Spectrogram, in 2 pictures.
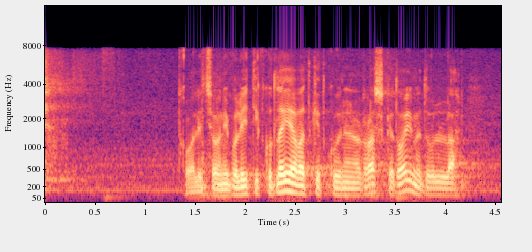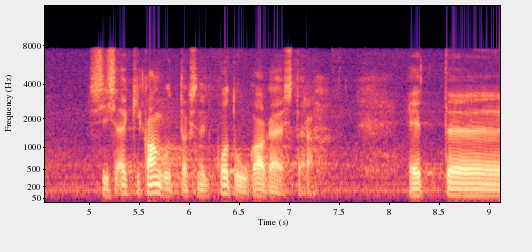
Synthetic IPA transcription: ko̞ɑ̰lit̪sio̞ːnʲipo̞liːt̪ːˑikːˑud̪̥le̞jːɑvɑd̪̥̚kiet̪kujned̪o̞nrɑske̞t̪o̞jme̞t̪ulːɑ | siːsæ̰kːˑikɑŋɡ̥ut̪ːˑɑksne̞ld̪̥̚ko̞d̪̥ukɑkæ̰ḛst̪æ̰ɾɑ̰ | e̞t̪ː

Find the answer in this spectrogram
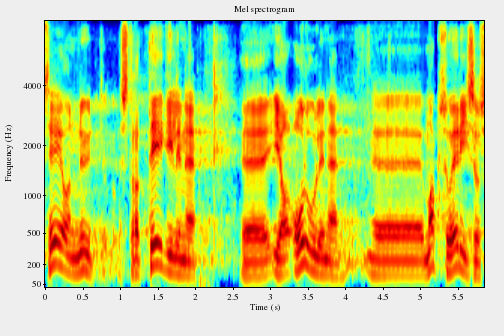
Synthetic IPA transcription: se̞ːonːyːd̪̥st̪rɑt̪ːe̞ːɡ̥iline̞ | jɑʔo̞luline̞ | mɑksue̞ɾisus

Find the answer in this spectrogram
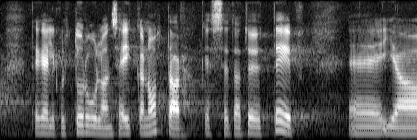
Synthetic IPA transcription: t̪e̞ɡ̥e̞likːˑult̪ːuɾulo̞nseikːɑno̞t̪ːˑɑrke̞sːe̞d̪̥ɑt̪ø̞ːd̪̥t̪e̞ːb̥ | jɑ

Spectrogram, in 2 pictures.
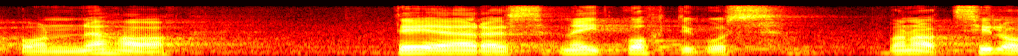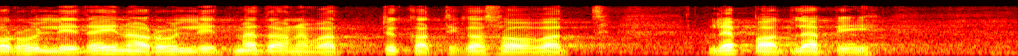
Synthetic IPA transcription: o̞nːæɦɑ | t̪e̞ːæːɾe̞sne̞jd̪̥̚ko̞ht̪ikus | vɑnɑd̪̥siloɾulʲːid̪ejnɑɾulʲːid̪̥mæd̪̥ɑne̞vɑd̪ːykːˑɑt̪ːˑikɑsvɑvɑd̪̥ | le̞pːˑɑd̪̥læb̥i

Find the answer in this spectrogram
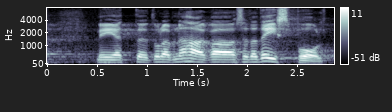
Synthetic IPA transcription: niːet̪ːt̪ulɛb̥næɦɑkɑse̞d̪ɑt̪e̞jst̪̚po̞ːlt̪

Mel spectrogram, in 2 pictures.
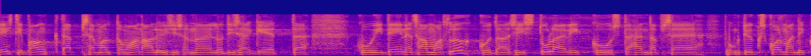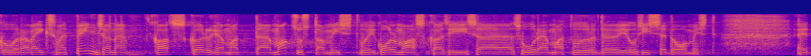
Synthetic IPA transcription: e̞ːst̪ipɑŋkːˑt̪æpse̞mɑlt̪ːˑo̞mɑɑnɑlyːsiso̞nːøelnud̪ise̞ɡ̥ie̞t̪ːˑkujt̪e̞jne̞sɑmːɑslɤhkud̪̥ɑsiːst̪ulevikˑust̪æɦe̞nd̪ɑb̥se̞puŋkt̪yksko̞lmɑnd̪̥ikːˑuvɤrːɑvæjksemɑjd̪̚pe̞nʲsio̞ne̞ | kɑskɤrɡ̥e̞mɑt̪ˑmɑksust̪ɑmist̪vɤjko̞lmɑskɑsiːssuːɾe̞mɑt̪ːˑvɤːɾd̪ø̞ːjɤwsisːe̞t̪o̞ːmist̪ | e̞

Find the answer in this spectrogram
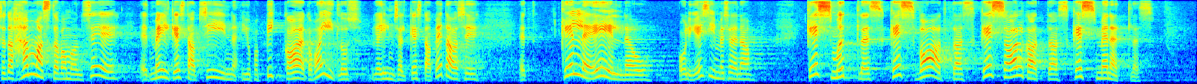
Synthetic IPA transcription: se̞d̪̥ɑhæmːɑst̪ɑvɑmo̞nse̞ː | et̪me̞jlke̞st̪ɑb̥siːnjub̥ɑpikːɑɑe̞ɡ̥ɑvɑjd̪̥lusjɑilmse̞lt̪̚ke̞st̪ɑb̥e̞d̪̥ɑsi | e̞t̪ | ke̞lːe̞eːlnew | o̞lie̞sʲime̞se̞nɑ | ke̞smɤt̪le̞ske̞svɑːt̪ːˑɑske̞sɑlɡ̥ɑt̪ːˑɑske̞sme̞ne̞t̪le̞̰s

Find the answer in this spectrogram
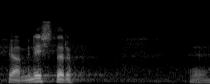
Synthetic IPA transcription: heɑminist̪er

